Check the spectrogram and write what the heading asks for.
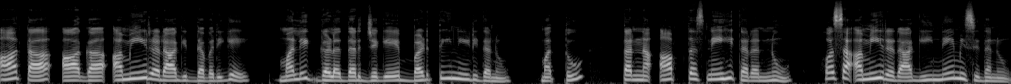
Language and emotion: Kannada, neutral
